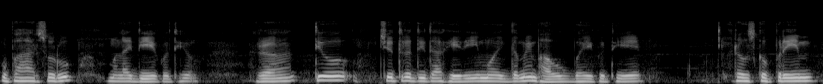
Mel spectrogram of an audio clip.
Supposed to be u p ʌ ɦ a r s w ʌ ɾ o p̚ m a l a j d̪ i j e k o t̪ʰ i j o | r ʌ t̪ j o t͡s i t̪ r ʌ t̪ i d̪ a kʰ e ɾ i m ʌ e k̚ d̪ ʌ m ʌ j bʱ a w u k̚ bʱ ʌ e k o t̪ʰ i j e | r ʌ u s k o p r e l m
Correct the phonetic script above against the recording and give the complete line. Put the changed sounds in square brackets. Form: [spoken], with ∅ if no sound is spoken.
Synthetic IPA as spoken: u p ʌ ɦ a r s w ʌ ɾ [u] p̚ m [ʌ] l a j d̪ i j e k o t̪ʰ i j o | r ʌ t̪ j o t͡s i t̪ r ʌ [d̪] i d̪ a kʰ e ɾ i m ʌ e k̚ d̪ ʌ m ʌ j bʱ a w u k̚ bʱ ʌ e k o t̪ʰ i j e | r ʌ u s k o p r e [∅] m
